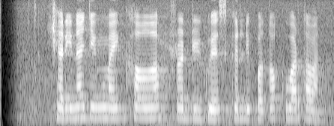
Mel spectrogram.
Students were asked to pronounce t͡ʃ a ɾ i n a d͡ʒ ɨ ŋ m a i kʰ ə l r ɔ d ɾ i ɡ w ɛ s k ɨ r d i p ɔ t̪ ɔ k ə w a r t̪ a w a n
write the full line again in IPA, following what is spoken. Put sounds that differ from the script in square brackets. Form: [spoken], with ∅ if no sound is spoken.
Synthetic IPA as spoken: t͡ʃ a ɾ i n a d͡ʒ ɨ ŋ m a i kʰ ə l r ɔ d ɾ i ɡ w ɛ s k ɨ r d i p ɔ t̪ ɔ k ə w a r t̪ a w a n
